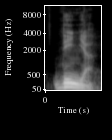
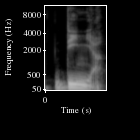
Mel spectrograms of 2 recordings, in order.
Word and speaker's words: Digne: Well, this one is French, so it's going to be pronounced a certain way. I give it context by saying, this is from the play Les Miserables. Here it is. Digne.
